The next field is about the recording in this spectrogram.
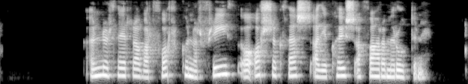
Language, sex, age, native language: Icelandic, female, 30-39, Icelandic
